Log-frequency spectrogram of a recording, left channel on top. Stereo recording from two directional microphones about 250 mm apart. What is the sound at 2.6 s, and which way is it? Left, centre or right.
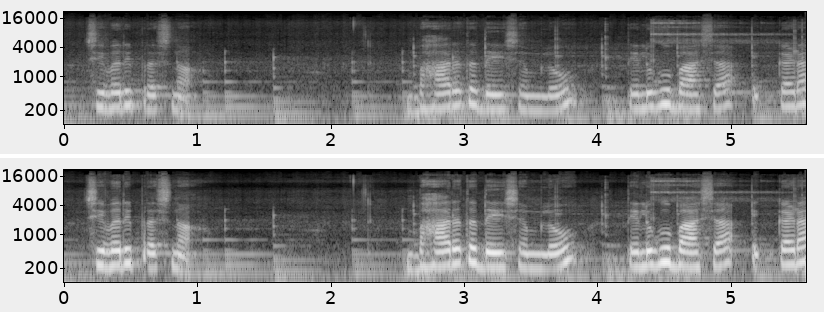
A woman's voice, right.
